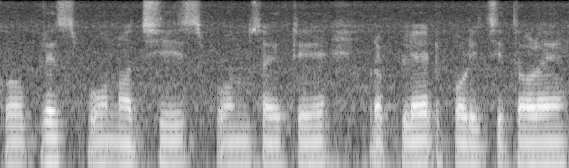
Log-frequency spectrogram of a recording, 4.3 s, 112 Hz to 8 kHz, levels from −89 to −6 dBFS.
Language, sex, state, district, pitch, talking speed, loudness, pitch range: Odia, male, Odisha, Malkangiri, 110 Hz, 155 wpm, -18 LUFS, 105-110 Hz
